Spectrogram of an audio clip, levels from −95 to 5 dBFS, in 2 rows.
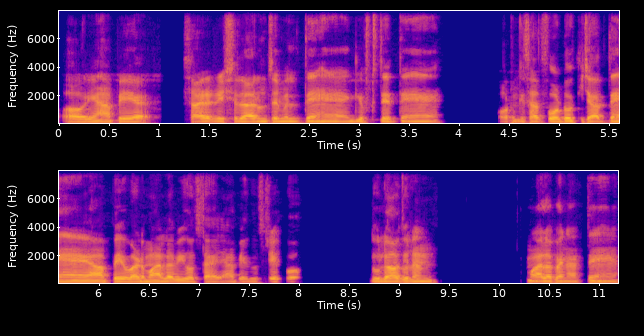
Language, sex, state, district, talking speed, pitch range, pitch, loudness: Hindi, male, Uttar Pradesh, Gorakhpur, 175 wpm, 95-100 Hz, 100 Hz, -18 LUFS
